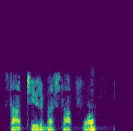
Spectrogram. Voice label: Sheriff, scanner P25; Shrf Lakes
